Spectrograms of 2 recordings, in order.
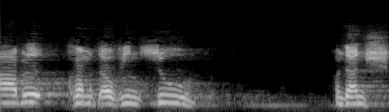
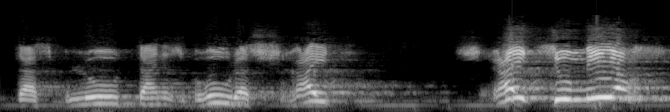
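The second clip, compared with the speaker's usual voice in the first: Stimme Gottes; slower than usual. Acted. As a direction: swell into a drawn-out divine accusation. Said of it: "Da redet die Stimme weiter". (langsam anschwellende, anklagende Gottesstimme)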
